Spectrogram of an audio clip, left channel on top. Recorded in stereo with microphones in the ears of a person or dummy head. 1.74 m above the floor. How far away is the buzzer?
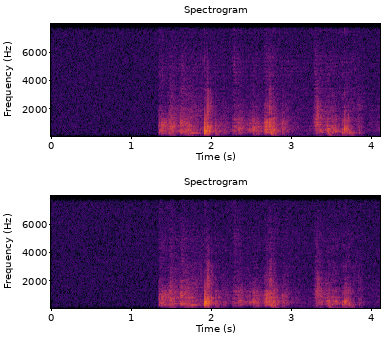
I don't hear a buzzer.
